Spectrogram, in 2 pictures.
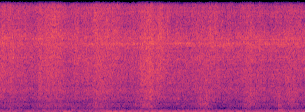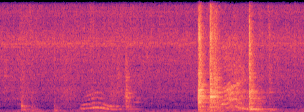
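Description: A spoon scrapes and clinks against a plastic bowl.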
